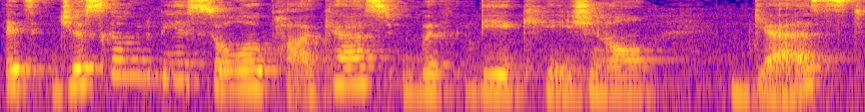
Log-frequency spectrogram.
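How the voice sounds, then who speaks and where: A woman with an American accent sounds animated, her intonation lively. Audible room echo and noticeable background noise are present. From Philadelphia, US. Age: 20s. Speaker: podcast host and lifestyle content creator. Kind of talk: casual solo podcast talk. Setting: home recording with improvised mic setup. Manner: chatty, animated.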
